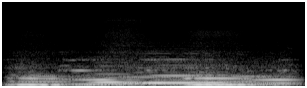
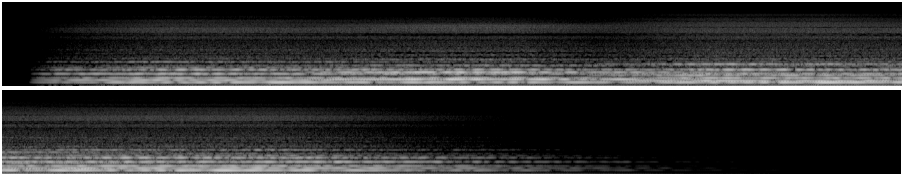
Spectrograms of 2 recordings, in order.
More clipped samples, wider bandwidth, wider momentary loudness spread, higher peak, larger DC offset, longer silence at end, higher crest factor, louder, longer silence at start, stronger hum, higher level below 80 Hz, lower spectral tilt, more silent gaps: neither; second, 2.1 kHz vs 12 kHz; second, 7 LU vs 12 LU; about the same, -6 dBFS vs -8 dBFS; second, under 0.1% vs 0.9%; about the same, 0.05 s vs 0 s; about the same, 14 dB vs 14 dB; about the same, -20 LUFS vs -21 LUFS; about the same, 0.05 s vs 0 s; neither; first, -22 dBFS vs -54 dBFS; first, -11.5 dB/octave vs -7.5 dB/octave; neither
